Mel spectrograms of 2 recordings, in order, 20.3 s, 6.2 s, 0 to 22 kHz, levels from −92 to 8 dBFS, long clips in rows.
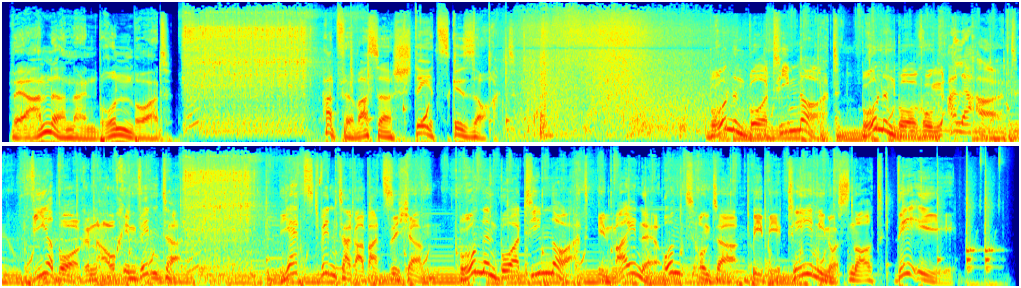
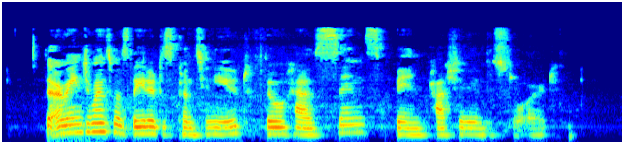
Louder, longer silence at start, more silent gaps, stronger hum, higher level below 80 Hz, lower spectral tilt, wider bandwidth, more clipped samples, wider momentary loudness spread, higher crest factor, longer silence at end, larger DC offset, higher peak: first, -9 LUFS vs -21 LUFS; second, 0.1 s vs 0.45 s; neither; neither; first, -22 dBFS vs -68 dBFS; about the same, -3.5 dB/octave vs -3.5 dB/octave; first, over 20 kHz vs 11.5 kHz; neither; second, 5 LU vs 12 LU; second, 10 dB vs 20 dB; second, 0.15 s vs 0.7 s; neither; about the same, 0 dBFS vs -2 dBFS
